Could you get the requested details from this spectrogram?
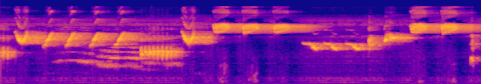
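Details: Asian pied starling singing a varied repertoire to goad a quiet bird into responding; a run of quick repeated upslurred notes, a rattling trill, then long high drawn-out whistles and a short low note.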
